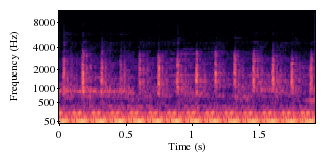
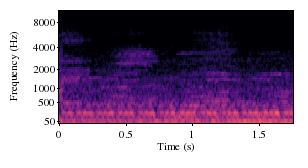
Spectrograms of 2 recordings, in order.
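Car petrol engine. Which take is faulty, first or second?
first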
